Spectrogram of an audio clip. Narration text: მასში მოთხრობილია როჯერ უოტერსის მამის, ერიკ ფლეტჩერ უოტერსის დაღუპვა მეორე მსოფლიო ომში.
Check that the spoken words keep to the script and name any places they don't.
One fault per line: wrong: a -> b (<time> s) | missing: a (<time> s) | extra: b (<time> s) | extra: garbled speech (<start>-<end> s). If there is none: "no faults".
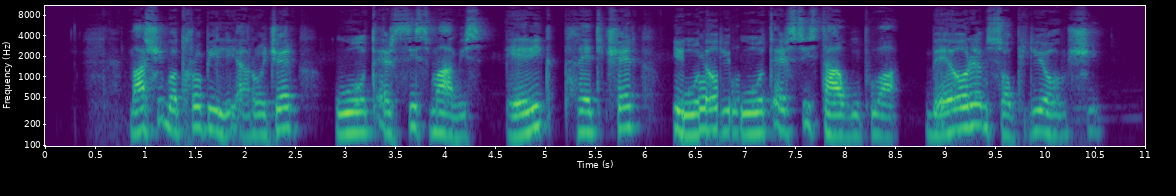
extra: garbled speech (6.3-7.0 s)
